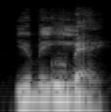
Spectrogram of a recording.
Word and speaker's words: ube: Ube? Ube. Yeah. Ube. Is that how you say it?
